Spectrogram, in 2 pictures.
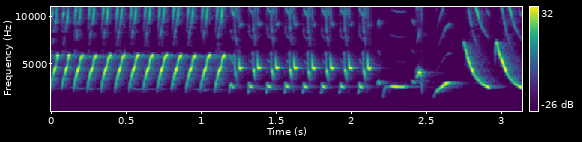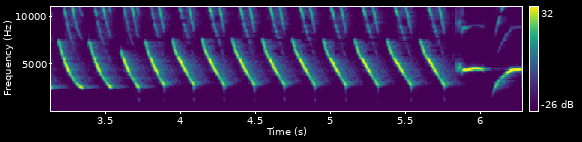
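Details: Domestic canary performing a lure song intended to make any other canary join in: a fast rolled high trill, a brief pause, then a long series of loud descending swept whistles repeated about three per second.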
